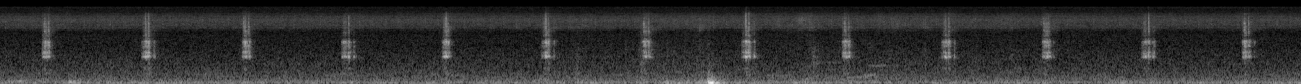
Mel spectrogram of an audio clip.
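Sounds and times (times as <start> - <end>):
low thump: 7.0 - 7.4.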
